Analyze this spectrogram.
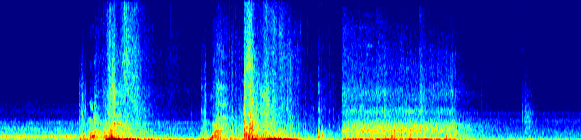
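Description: Loud explosions boom and debris crashes.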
